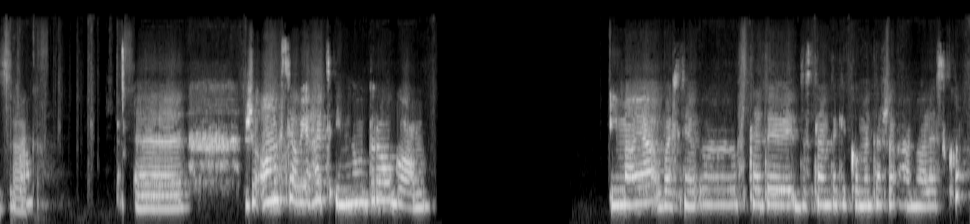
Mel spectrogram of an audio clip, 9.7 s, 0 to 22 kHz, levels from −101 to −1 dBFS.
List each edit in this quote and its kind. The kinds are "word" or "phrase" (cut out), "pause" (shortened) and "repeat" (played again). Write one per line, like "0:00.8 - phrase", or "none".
none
